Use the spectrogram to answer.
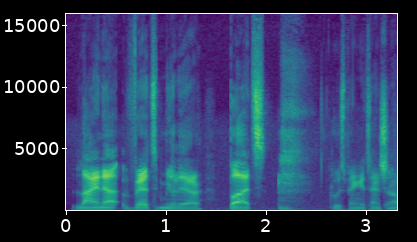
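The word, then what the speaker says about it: Lina Wertmüller: year that cast included Lena wert Muller well okay if you want to be technical with pronunciation lino vet Miller but who's paying attention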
